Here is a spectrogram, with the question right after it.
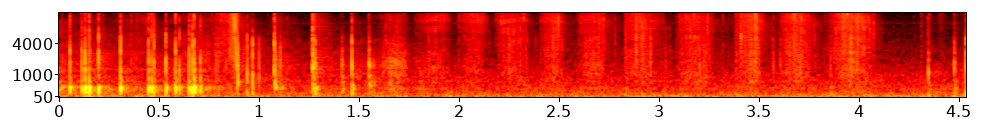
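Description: A small, hollow, white and red printed cardboard box is held in the hands and tapped and scratched with long nails. A quick flurry of light, hollow taps comes in the first second and a half, followed by softer, steady scratching across the surface with a few faint taps near the end.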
